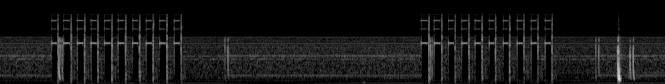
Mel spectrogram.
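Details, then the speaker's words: 1979 Gainesville GA step-by-step tandem, dialing 00 hoping for a vacant level after reaching Dawsonville: rapid pulse-dialing clicks in two bursts, then hollow line with faint stray click; call stalls on a bad link, suspected back on Dawsonville incoming selector. "Now that sounded again like one of those bad links. I bet you I'm back on the Dawsonville incoming selector."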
